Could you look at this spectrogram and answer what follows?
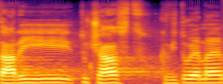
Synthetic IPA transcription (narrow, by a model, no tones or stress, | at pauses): t̪adɪt̪ut͡ʃaːst̪kvɪt̪ujɛmɛ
